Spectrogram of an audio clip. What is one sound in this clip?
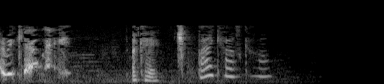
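A young woman speaks cheerfully and excitedly, close up.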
